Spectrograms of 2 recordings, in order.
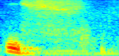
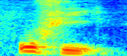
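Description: First: The word ends on a bare f sound. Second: The word ends with an ee vowel. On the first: "сказать с сукуном на конце" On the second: "Можно сказать с дамой в начале и с я"

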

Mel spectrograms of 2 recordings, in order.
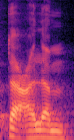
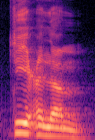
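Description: First: The first vowel of the word is a. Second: The first vowel of the word is i. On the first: This is the usual reading. "вместо Та'лям" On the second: This is how one tribe read it in its dialect. "Аль-Асади, он читал Ти'лямун"

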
